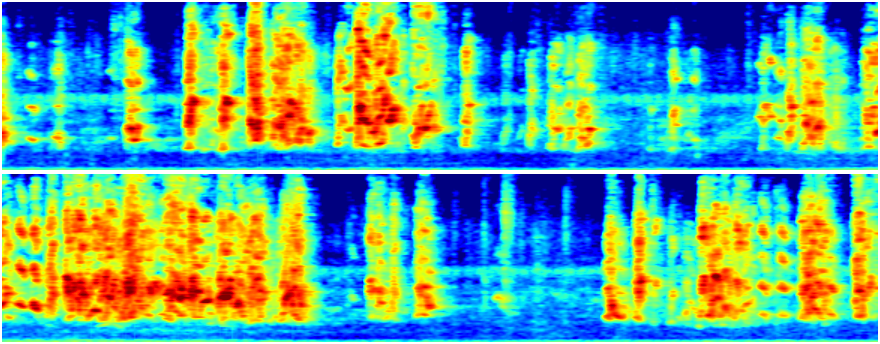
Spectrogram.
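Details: In a lovebird colony, bursts of shrill chirping and squawky chatter come in clusters separated by quieter spells, the busiest stretch falling between the sixth and eighth seconds.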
